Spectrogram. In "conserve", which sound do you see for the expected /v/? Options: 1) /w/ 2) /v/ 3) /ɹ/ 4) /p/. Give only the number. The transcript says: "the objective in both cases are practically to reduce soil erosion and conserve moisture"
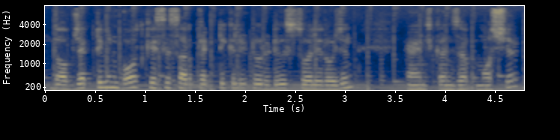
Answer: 4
